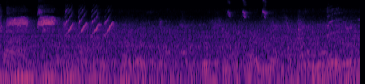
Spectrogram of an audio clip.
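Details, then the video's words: Young Himalayan goldfinch, locally called Saira, a newly acquired pet trying to sing: a quick burst of thin, high chirps and short rising notes in the first second and a half, then only faint scattered tweets over steady indoor background hum. "Himalayan Saira trying to singing"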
